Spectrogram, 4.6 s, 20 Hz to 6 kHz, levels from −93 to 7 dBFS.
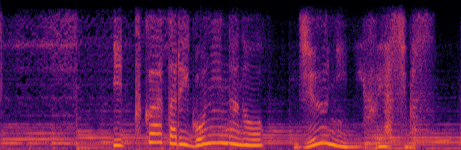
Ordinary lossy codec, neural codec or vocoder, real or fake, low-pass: Opus, 24 kbps; codec, 16 kHz in and 24 kHz out, 1 kbps, XY-Tokenizer; fake; 5.4 kHz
